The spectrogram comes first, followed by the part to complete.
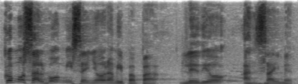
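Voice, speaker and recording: A man's voice: fairly high pitch, sing-song, a little slow. A middle-aged man, a Colombian pastor, preaching a sermon and telling a personal testimony with emotion and a lot of repetition. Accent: Colombian Spanish. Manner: emotional storytelling with heavy repetition. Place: church sanctuary. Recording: long church reverb.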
